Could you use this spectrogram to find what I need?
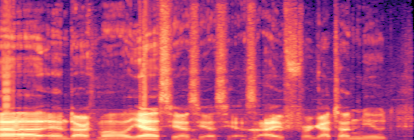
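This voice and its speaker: A very slow pace over noticeable background noise. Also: man. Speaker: livestream host. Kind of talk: casual chat. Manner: halting.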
